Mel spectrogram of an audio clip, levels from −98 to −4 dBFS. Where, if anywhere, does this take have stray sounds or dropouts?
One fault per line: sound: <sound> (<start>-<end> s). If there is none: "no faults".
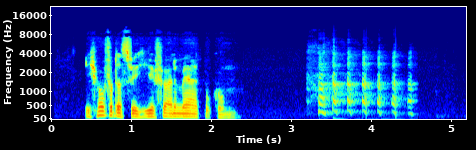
sound: laugh (3.2-4.6 s)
